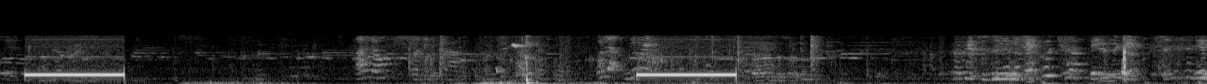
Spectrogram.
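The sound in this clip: Ringback tone on an outgoing telephone call, with two steady single-pitch rings about five seconds apart, each lasting roughly a second. Faint background voices and line noise fill the gaps between them.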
